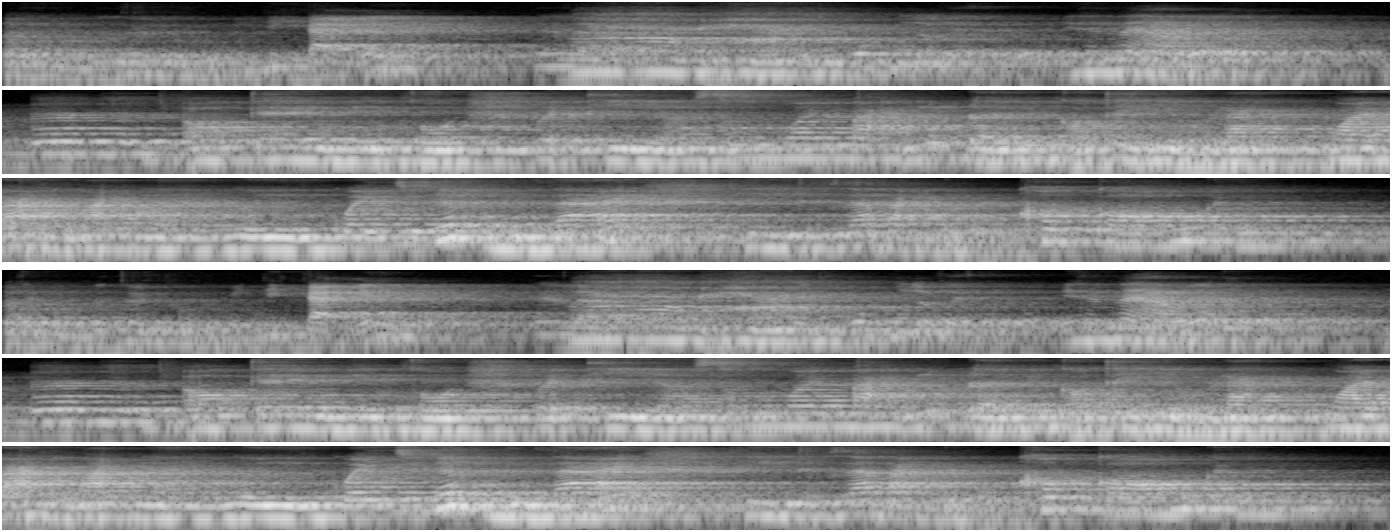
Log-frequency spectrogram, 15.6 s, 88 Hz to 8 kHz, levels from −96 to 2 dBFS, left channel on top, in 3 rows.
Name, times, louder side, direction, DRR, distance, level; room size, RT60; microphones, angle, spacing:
voice 1, 0.0-1.5 2.0-2.5 2.9-4.6 5.2-5.4 13.7-14.0, equal, 50° right, -1 dB, 2.8 m, -27 dB
voice 2, 2.1-3.0 5.3-15.1, right 1 dB, 5° right, -4 dB, 1.6 m, -20 dB
14.0 x 7.8 x 9.0 m, 2.8 s
head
